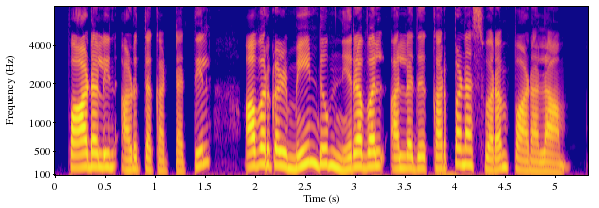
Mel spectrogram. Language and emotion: Tamil, neutral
